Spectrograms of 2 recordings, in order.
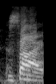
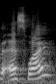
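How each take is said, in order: First: It is said as one single syllable. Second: It is spelled out as two separate letters. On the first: The speaker calls it right. "It's Sai" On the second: The speaker calls it wrong. "Did I pronounce that right"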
